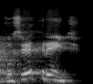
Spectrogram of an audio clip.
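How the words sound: It sounds like an affirming, confident question.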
